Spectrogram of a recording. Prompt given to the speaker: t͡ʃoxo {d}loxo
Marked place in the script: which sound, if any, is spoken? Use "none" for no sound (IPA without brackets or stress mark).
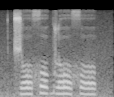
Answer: ɡ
